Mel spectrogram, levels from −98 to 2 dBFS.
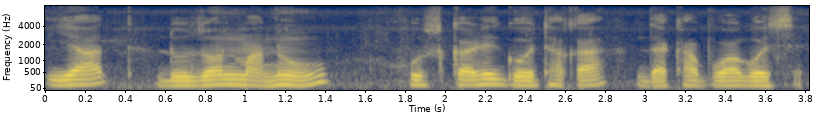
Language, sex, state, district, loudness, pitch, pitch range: Assamese, male, Assam, Sonitpur, -16 LUFS, 125 Hz, 120-135 Hz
